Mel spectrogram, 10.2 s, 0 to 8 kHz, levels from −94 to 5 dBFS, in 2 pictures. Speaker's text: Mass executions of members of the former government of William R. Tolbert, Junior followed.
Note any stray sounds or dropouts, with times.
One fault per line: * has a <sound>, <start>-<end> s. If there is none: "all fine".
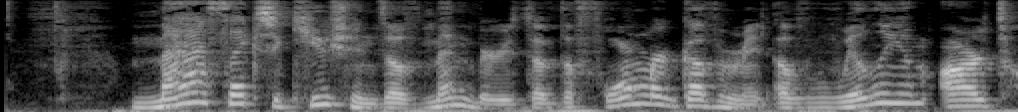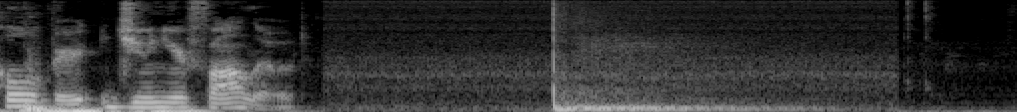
* has a thud, 7.8-9.4 s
